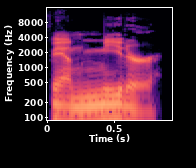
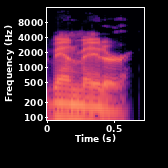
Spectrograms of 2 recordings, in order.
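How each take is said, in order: First: The surname sounds like the word 'meter'. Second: The surname's vowel differs from the vowel in 'meter'. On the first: The speaker calls it right. "It's Van Meter. Like like a meter stick" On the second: The speaker calls it wrong. "It's not Van Mater"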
